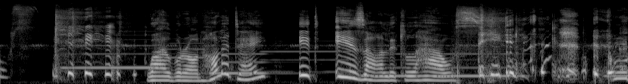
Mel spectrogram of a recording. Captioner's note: george laughs; both laugh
